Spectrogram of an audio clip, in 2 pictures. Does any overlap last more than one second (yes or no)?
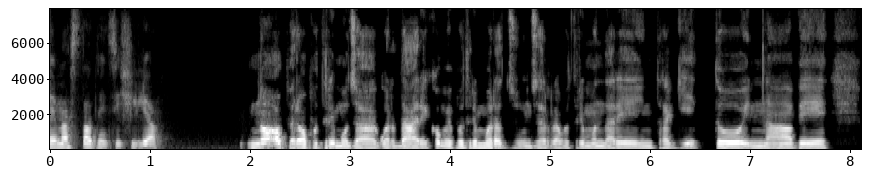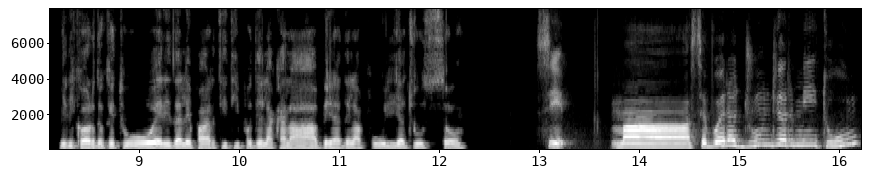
no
